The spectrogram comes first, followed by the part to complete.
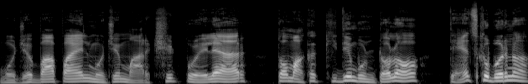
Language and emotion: Goan Konkani, fearful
